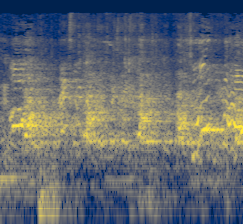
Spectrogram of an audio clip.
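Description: A dog barking repeatedly in short, high-pitched barks.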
